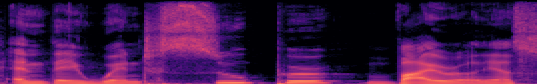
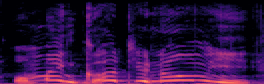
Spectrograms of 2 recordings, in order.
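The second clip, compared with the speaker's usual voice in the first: very high squeal of disbelief, dropping to a whisper on the middle "Oh my God"; overwhelmed that strangers know her; astonished disbelief; faster than usual. Retold or imitated. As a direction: she gasps at being recognized abroad, in squeaky disbelief. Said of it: "And I was like".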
